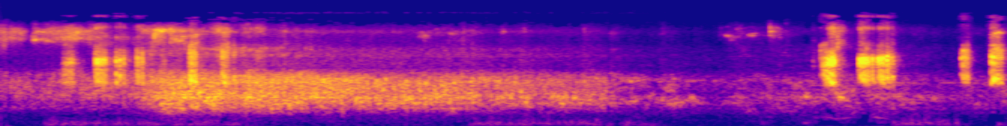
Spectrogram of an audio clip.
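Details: A frog by a creek, which the recordist thinks is a Sierran tree frog, heard but not seen in a dry December in the Bay Area, gives short, raspy pulsed calls over the steady rush of the creek.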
